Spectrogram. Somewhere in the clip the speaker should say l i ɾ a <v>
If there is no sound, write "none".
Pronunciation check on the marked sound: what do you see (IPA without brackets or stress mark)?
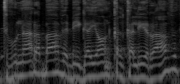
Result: v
